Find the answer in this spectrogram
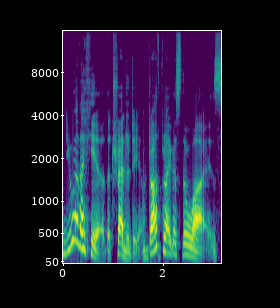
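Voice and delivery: sing-song character voice with broad swooping pitch. Trying again after a voice clip: imitation of Palpatine. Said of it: "imitation of Palpatine".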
